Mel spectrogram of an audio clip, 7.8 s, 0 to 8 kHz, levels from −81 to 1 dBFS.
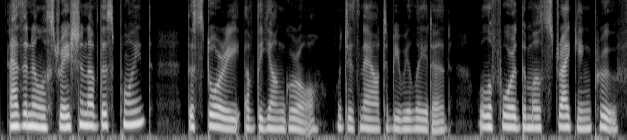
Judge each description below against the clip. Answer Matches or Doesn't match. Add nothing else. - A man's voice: Doesn't match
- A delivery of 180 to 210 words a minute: Matches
